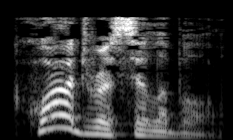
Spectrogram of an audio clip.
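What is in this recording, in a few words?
"quadrisyllable", English, British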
